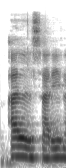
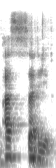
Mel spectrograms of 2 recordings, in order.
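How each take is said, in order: First: السریر with a clear l sound, al-sarir; wrong pronunciation with the l. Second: السریر with the l dropped, as-sarir; correct sun-letter pronunciation. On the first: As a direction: say السریر as al-sarir, l fully pronounced. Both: Shown as a demonstration.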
